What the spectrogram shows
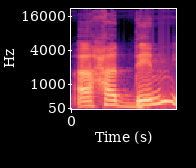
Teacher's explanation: یہاں کلیئر تنوین کی آواز آ رہی ہے اور ہم غنہ نہیں کریں گے کیونکہ آگے ہا آ گیا ہے. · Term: اظہار حلقی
